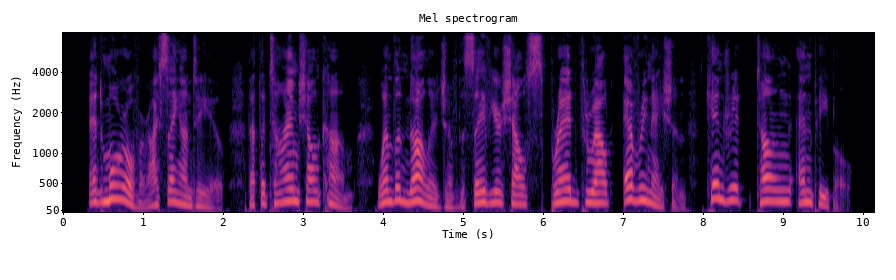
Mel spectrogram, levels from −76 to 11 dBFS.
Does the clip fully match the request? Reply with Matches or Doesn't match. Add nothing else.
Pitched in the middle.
Matches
